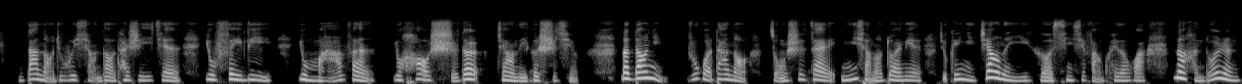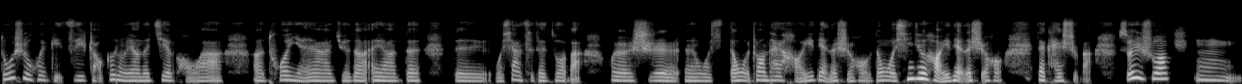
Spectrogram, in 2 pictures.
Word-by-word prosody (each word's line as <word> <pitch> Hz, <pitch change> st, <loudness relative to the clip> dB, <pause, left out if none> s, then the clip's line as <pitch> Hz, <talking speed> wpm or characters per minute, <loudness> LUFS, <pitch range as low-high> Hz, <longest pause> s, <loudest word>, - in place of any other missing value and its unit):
你 180 Hz, -, -13 dB
大 240 Hz, +6 st, +3 dB
脑 205 Hz, -5 st, -1 dB
就 195 Hz, -, -7 dB
会 210 Hz, +1 st, -4 dB
想 -, -, -6 dB
到 180 Hz, -3 st, -1 dB
它 190 Hz, -, -3 dB
是 190 Hz, -1 st, -1 dB
一 185 Hz, -, -5 dB
件 180 Hz, -3 st, -1 dB, 0.2 s
又 225 Hz, -3 st, 0 dB
费 230 Hz, +1 st, +1 dB
力、 190 Hz, -4 st, -3 dB, 0.2 s
又 230 Hz, -1 st, +1 dB
麻 180 Hz, +2 st, -1 dB
烦、 195 Hz, -5 st, 0 dB, 0.2 s
又 205 Hz, -, -2 dB
耗 225 Hz, +2 st, +1 dB
时 160 Hz, -5 st, +4 dB
的 245 Hz, 0 st, +6 dB
这 205 Hz, -, -3 dB
样 185 Hz, -3 st, +3 dB
的 160 Hz, -, -1 dB
一 -, -, -1 dB
个 185 Hz, +3 st, -1 dB
事 180 Hz, -, +3 dB
情。 -, -, -6 dB, 0.4 s
那 275 Hz, -, +10 dB
当 285 Hz, +2 st, +7 dB
你 220 Hz, -, -3 dB, 0.2 s
如 245 Hz, +4 st, -4 dB
果 240 Hz, -, +2 dB
大 240 Hz, -1 st, 0 dB
脑 200 Hz, -4 st, 0 dB, 0.2 s
总 145 Hz, -, -3 dB
是 230 Hz, +4 st, 0 dB
在 195 Hz, -4 st, +2 dB
你 200 Hz, +5 st, -1 dB
一 -, -, +1 dB
想 -, -, -1 dB
到 165 Hz, -, -1 dB
锻 190 Hz, +1 st, 0 dB
炼， 185 Hz, -2 st, -3 dB, 0.2 s
就 -, -, -6 dB
给 235 Hz, -, 0 dB
你 210 Hz, -6 st, 0 dB
这 310 Hz, -, +5 dB
样 305 Hz, -2 st, +9 dB
的 225 Hz, -, +2 dB
一 170 Hz, -1 st, -5 dB
个 170 Hz, -2 st, -2 dB
信 195 Hz, -, -4 dB
息 195 Hz, +2 st, -7 dB
反 -, -, -5 dB
馈 185 Hz, -, -7 dB
的 175 Hz, 0 st, -2 dB
话， -, -, -2 dB, 0.3 s
那 300 Hz, -2 st, +7 dB
很 175 Hz, -11 st, -4 dB
多 235 Hz, +9 st, +1 dB
人 225 Hz, -10 st, +2 dB
都 240 Hz, +9 st, -1 dB
是 290 Hz, -4 st, +1 dB
会 215 Hz, -2 st, -4 dB
给 190 Hz, -, -8 dB
自 -, -, -11 dB
己 195 Hz, -, -3 dB
找 -, -, -4 dB
各 225 Hz, -, -3 dB
种 205 Hz, -, -1 dB
各 -, -, -1 dB
样 175 Hz, 0 st, +1 dB
的 170 Hz, -, 0 dB
借 175 Hz, +1 st, -3 dB
口 -, -, -7 dB
啊， 80 Hz, 0 st, 0 dB, 0.3 s
啊， -, -, -1 dB
拖 210 Hz, +5 st, -2 dB
延 175 Hz, -1 st, -1 dB
啊， 170 Hz, -1 st, -1 dB
觉 165 Hz, -, -6 dB
得 175 Hz, 0 st, +1 dB
哎 185 Hz, -, 0 dB
呀 175 Hz, -1 st, 0 dB
等 175 Hz, +1 st, -2 dB, 0.3 s
等 170 Hz, -, -3 dB, 0.3 s
我 155 Hz, -, -7 dB
下 210 Hz, +6 st, -1 dB
次 175 Hz, -, -9 dB
再 170 Hz, -1 st, -3 dB
做 170 Hz, +1 st, -3 dB
吧。 -, -, 0 dB, 0.3 s
或 195 Hz, -, -5 dB
者 175 Hz, -1 st, +1 dB
是， 175 Hz, -1 st, +1 dB
嗯， 170 Hz, -1 st, -1 dB
我 165 Hz, -, -3 dB
希 160 Hz, -, -10 dB
等 175 Hz, +1 st, +2 dB
我 180 Hz, -, 0 dB
状 200 Hz, -1 st, +2 dB
态 190 Hz, 0 st, 0 dB
好 -, -, -1 dB
一 180 Hz, -, 0 dB
点 190 Hz, 0 st, -1 dB
的 175 Hz, -, +1 dB
时 165 Hz, -1 st, 0 dB
候， 170 Hz, 0 st, -4 dB
等 180 Hz, +4 st, -1 dB
我 180 Hz, -, +2 dB
心 260 Hz, +10 st, +4 dB
情 270 Hz, -1 st, +10 dB
好 -, -, +6 dB
一 150 Hz, -, +2 dB
点 185 Hz, -, +4 dB
的 -, -, +3 dB
时 180 Hz, -, +1 dB
候 180 Hz, -1 st, -3 dB, 0.3 s
再 195 Hz, -, +3 dB
开 170 Hz, -1 st, -1 dB
始 175 Hz, -, 0 dB
吧。 -, -, -5 dB, 0.3 s
所 -, -, +3 dB
以 305 Hz, -, +7 dB
说， 265 Hz, -1 st, +4 dB, 0.3 s
嗯， 195 Hz, -4 st, -1 dB
185 Hz, 305 characters per minute, -22 LUFS, 175-215 Hz, 0.4 s, 那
